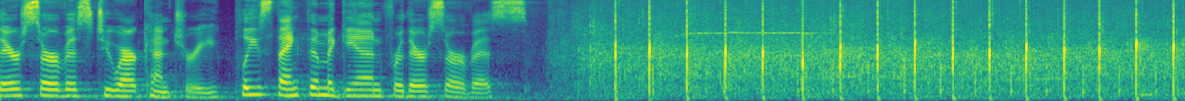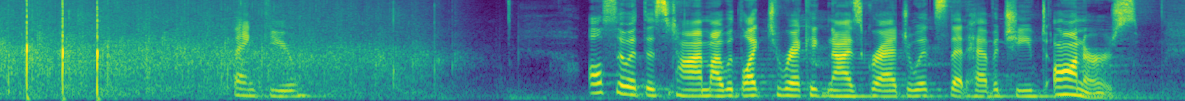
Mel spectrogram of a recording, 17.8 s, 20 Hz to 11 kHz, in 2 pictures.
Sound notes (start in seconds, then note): 4.1 audience applauds; 4.2 audience cheers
